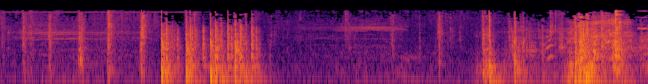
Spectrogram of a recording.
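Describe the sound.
Knocking on a house door in a village street, followed by the door being opened: several sharp raps in a quick irregular run, a short lull, then heavier thuds and rustling from the opening door.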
